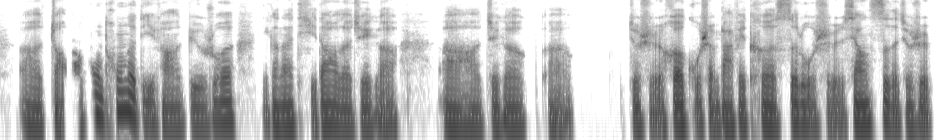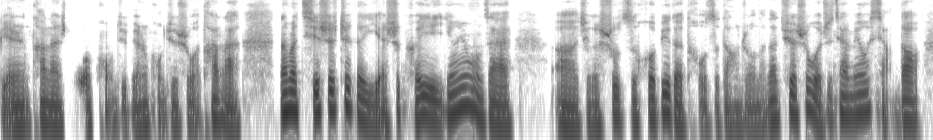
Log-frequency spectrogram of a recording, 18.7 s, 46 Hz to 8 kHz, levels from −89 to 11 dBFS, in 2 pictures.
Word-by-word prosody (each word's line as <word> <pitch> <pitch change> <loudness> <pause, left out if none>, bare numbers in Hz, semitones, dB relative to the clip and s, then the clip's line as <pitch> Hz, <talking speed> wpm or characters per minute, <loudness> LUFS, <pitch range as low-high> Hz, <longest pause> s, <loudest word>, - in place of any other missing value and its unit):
呃， 80 -2 -2
找 - - -1
到 85 - -8
共 120 +1 +1
通 140 +9 +1
的 125 -5 +6
地 90 -2 -3
方。 75 -3 -3
比 80 -1 -3
如 75 -1 -3
说， 95 +2 +1 0.3
你 - - -9
刚 80 - 0
才 80 +1 +1
提 80 - -8
到 85 -1 +2
的 75 -1 -1
这 75 +1 -2
个 - - -4 0.4
啊， 75 -1 -2
这 75 - -3
个 75 0 -1 0.3
呃， - - -5 0.6
就 80 - -1
是 80 - -3
和 80 - +4
股 80 - -2
神 75 +4 +1
巴 80 -1 +1
菲 80 0 -1
特 80 -2 +1
思 80 +3 +2
路 85 -1 0
是 - - -5
相 85 0 +3
似 85 - +1
的， - - 0
就 80 - -3
是 75 -1 0
别 - - -2
人 80 0 +2
贪 90 - 0
婪 80 - +2
时 80 - -5 0.2
我 - - +2
恐 - - -7
惧， - - -5
别 - - -3
人 85 - +1
恐 80 - -7
惧 80 - -3
时 - - -4
我 - - -2
贪 100 - 0
婪。 75 -5 +1 0.4
那 130 - +8
么 140 - +8
其 135 -1 +3
实 140 +1 +4
这 155 +1 +2
个 110 -7 +3
也 85 - +2
是 - - -3
可 - - -1
以 105 -4 +5
应 120 +8 +3
用 155 -7 +4
在， 85 -4 +2 0.4
呃， 80 -3 +2
这 80 - -7
个 80 -1 -2
数 110 +6 0
字 100 -1 -5
货 110 +3 +1
币 125 +3 +4
的 85 -8 +3
投 - - -7
资 - - -6
当 75 +1 -5
中 75 -1 -4
的。 75 - -5
那 100 - +2
确 125 +4 +2
实 130 - 0
我 135 - +4
之 115 - -6
前 115 +2 +1
没 115 - +1
有 130 +1 +3
想 135 -2 -6
到。 100 0 +3
85 Hz, 290 characters per minute, -24 LUFS, 80-110 Hz, 0.6 s, 那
